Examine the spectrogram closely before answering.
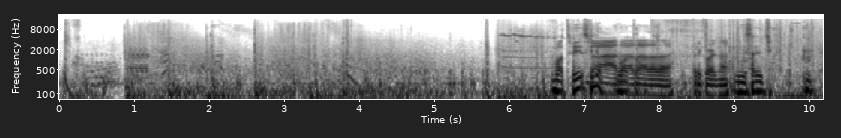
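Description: An electric weapon crackles and hums.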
